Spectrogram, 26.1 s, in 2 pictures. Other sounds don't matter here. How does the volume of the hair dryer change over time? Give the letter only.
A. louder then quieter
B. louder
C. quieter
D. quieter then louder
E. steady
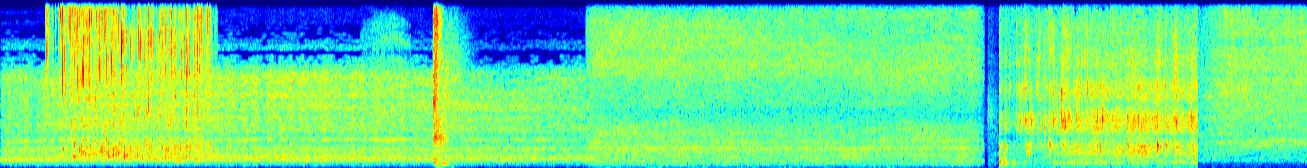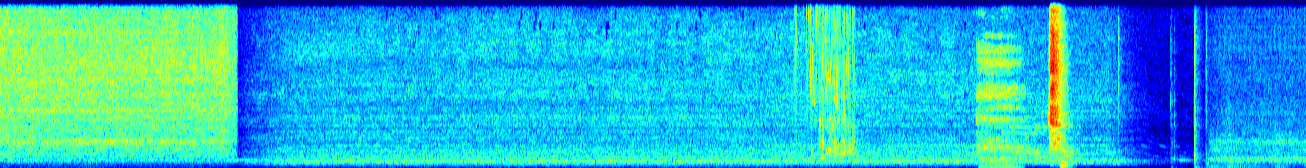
C.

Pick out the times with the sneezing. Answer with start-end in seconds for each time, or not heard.
3.6-4.6, 22.8-23.8.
